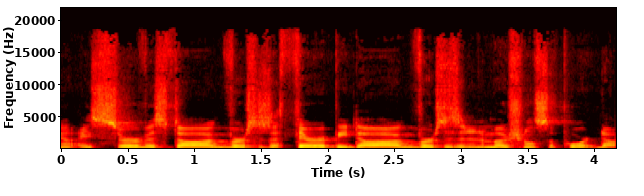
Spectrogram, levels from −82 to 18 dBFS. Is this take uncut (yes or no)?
yes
